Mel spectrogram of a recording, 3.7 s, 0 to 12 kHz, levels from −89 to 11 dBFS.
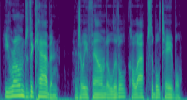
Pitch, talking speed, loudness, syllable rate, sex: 120 Hz, 175 wpm, -16 LUFS, 5.7 syllables/s, male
